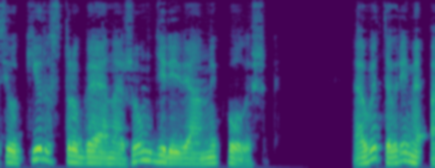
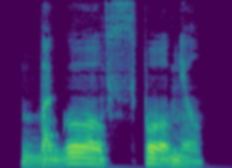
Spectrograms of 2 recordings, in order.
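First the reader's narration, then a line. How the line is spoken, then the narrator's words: Deep bass voice. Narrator (Russian): пробасил леший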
